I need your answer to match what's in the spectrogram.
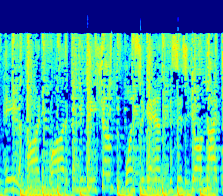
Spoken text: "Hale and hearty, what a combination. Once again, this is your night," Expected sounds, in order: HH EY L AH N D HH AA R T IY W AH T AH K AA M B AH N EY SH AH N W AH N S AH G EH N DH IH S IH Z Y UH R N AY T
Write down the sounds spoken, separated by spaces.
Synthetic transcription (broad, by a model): HH EY L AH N HH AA R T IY W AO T AH K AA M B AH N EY SH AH N W AH N S AH G EH N DH IH S IH Z Y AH R N AY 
